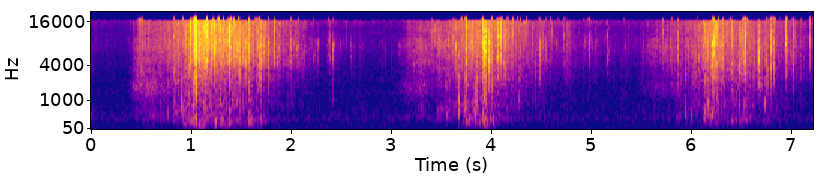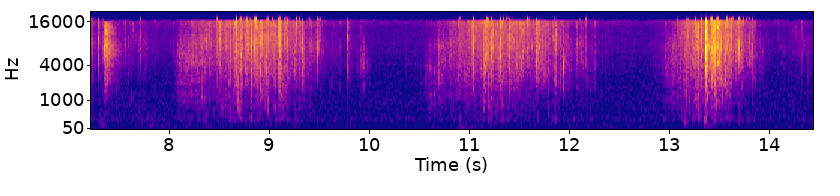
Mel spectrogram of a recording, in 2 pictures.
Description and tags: Dirt Slide 02
Light dirt rolling down a slope.
Rode M3 > Marantz PMD661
